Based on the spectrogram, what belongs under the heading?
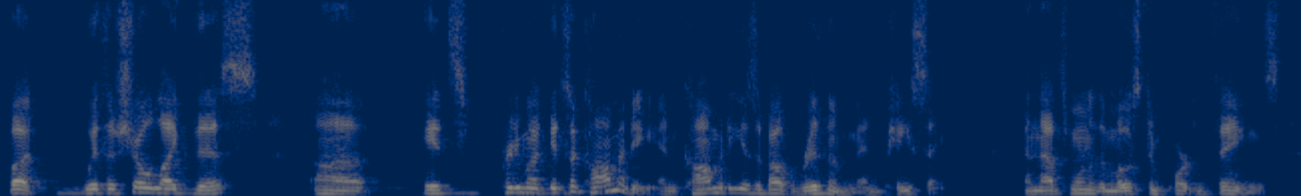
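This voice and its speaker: This man's voice runs on the high side and his delivery is brisk. Hosting a post-show theater talkback by video call, he takes questions in a casual, conversational way, thinking aloud.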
